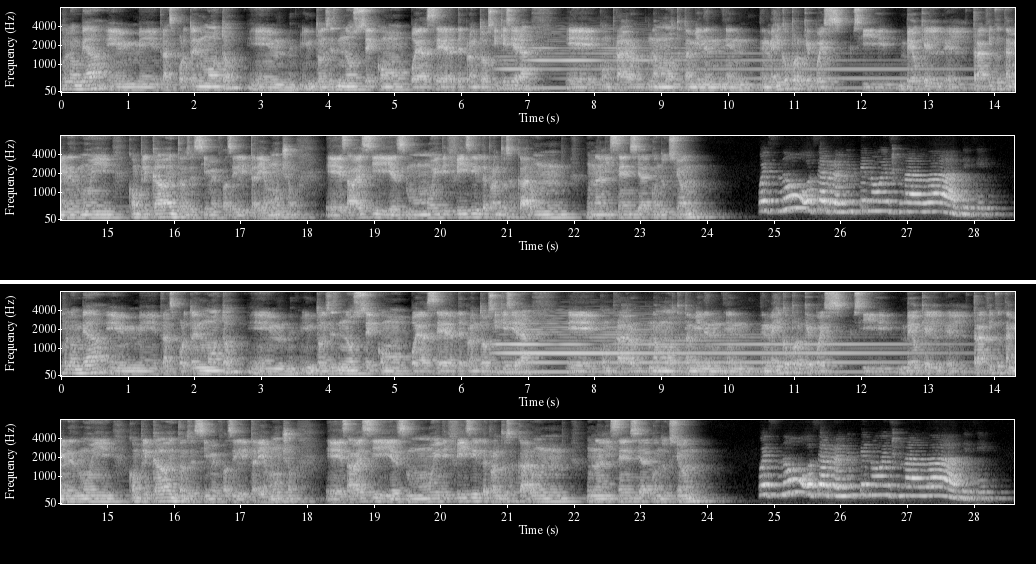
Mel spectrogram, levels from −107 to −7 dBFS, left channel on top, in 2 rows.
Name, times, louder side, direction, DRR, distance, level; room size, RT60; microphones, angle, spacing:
voice 1, 0.0-23.8, left 1 dB, 40° left, -2 dB, 0.6 m, -29 dB
Wind instrument woodwind instrument, 6.4-16.5, right 5 dB, 60° right, 0.5 m, -36 dB
voice 2, 24.8-28.1, equal, 70° left, -8 dB, 1.3 m, -28 dB
2.8 x 2.6 x 2.4 m, 0.75 s
head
